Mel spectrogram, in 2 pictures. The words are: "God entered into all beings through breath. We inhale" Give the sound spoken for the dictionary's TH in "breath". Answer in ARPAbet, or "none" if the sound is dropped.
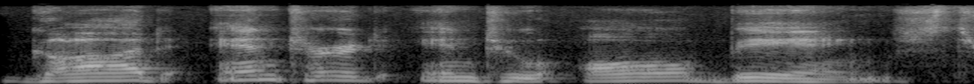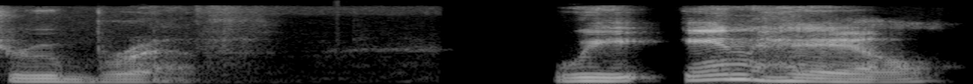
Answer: TH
